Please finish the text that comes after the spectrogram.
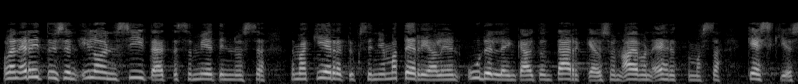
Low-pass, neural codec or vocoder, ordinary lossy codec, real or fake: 7.2 kHz; none; none; real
